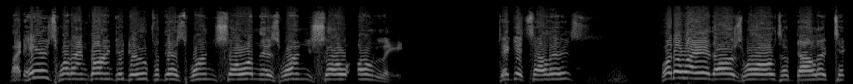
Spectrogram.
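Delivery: loud ballyhoo, selling hard to a crowd; carnival barker pitch. Acted. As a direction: bark the show to passers-by.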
